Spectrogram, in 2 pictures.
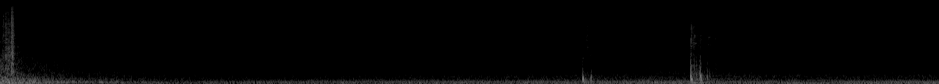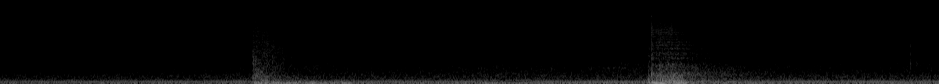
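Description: Footsteps tread on hard ground.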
